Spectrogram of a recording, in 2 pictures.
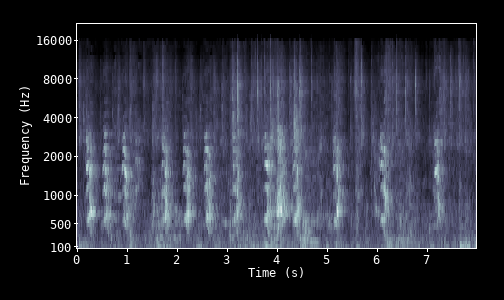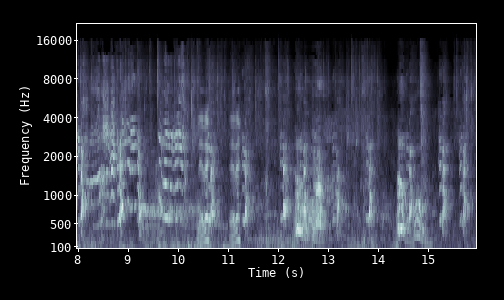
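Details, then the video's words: Several vocal dogs in a busy mix: rapid repeated yips and barks through the first half, then wavering whines and yelping cries in the middle, with a noisy background throughout. "Dogs are all vocal"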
